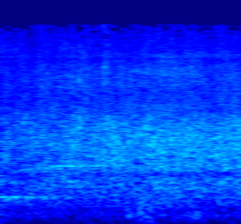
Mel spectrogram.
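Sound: audience applauding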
